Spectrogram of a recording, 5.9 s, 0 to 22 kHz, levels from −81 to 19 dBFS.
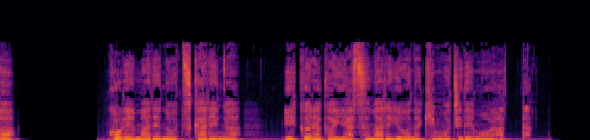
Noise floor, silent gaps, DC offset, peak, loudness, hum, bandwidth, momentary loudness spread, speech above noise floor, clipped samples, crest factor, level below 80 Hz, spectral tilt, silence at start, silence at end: under -90 dBFS; none; under 0.1%; 0 dBFS; -15 LUFS; none; 15.5 kHz; 10 LU; over 76 dB; under 0.1%; 16 dB; -46 dBFS; -4.5 dB/octave; 0 s; 0.6 s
